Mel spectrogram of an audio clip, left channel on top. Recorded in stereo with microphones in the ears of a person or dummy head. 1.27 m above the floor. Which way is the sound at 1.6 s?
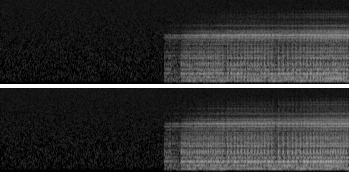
20° right (ahead or behind).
